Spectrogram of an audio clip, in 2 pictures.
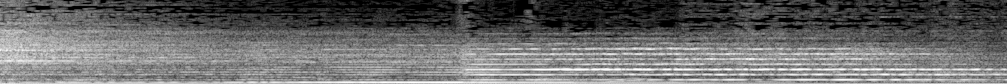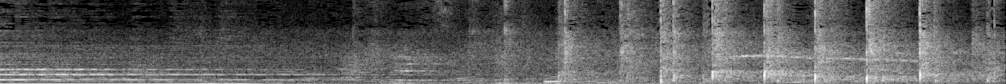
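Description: Live country band's closing chord ringing out, with electric guitars and a low bass note held, cut off about six and a half seconds in. A few scattered claps follow.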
